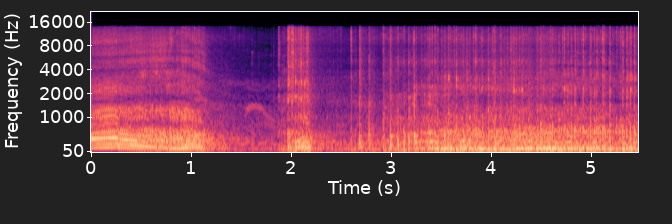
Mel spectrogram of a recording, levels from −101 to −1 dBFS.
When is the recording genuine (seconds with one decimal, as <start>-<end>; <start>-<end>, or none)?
0.0-2.0; 4.6-5.5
